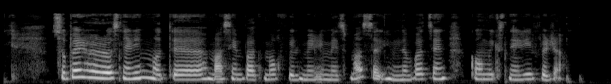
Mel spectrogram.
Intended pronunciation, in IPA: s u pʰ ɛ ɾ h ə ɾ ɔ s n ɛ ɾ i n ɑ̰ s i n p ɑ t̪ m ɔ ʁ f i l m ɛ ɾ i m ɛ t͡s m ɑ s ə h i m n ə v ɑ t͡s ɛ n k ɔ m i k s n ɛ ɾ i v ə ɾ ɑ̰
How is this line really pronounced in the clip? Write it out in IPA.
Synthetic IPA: s u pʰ ɛ ɾ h ə ɾ ɔ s n ɛ ɾ i m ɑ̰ s i n p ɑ t̪ m ɔ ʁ f i l m ɛ ɾ i m ɛ t͡s m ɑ s ə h i m n ə v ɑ t͡s ɛ n k ɔ m i k s n ɛ ɾ i v ə ɾ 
